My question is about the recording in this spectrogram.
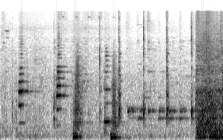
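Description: Soundtrack of a wordless animated short: a string of about five short pitched hits, each with a soft low thump, spaced roughly half a second to a second apart. Near the end a steady tone holds for about a second.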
